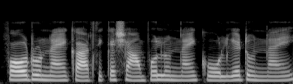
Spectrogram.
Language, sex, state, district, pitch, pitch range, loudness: Telugu, female, Andhra Pradesh, Sri Satya Sai, 200 Hz, 190-210 Hz, -18 LUFS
